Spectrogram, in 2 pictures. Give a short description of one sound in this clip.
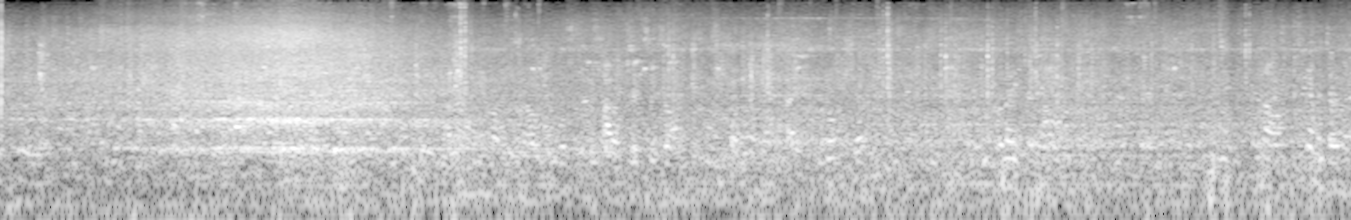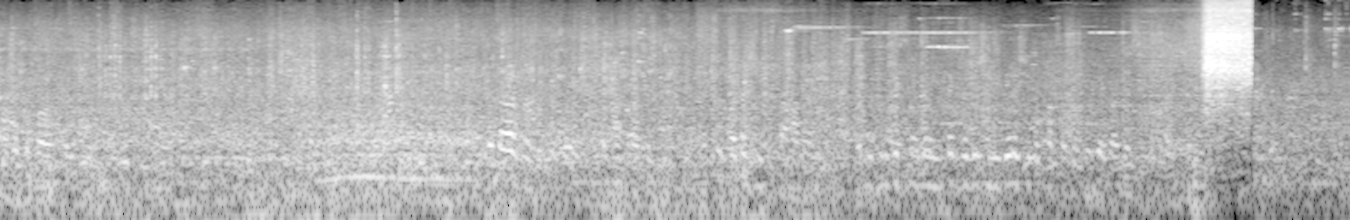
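A vehicle engine hums and rumbles steadily.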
